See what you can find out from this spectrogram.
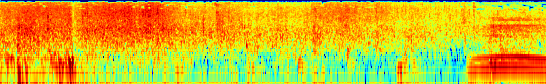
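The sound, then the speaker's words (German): Steady sea surf rushes and washes continuously with windy noise, a brief splash of someone jumping into the water after a run-up on the beach near the start, and a short low tonal hum rising at the end. “Badehose an, ein bisschen mit dem großen Zeh im Wasser vorfühlen, am Strand Anlauf nehmen und...”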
